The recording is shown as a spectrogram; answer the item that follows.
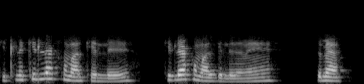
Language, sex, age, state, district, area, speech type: Goan Konkani, male, 18-30, Goa, Canacona, rural, conversation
